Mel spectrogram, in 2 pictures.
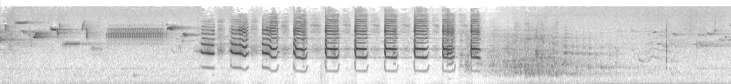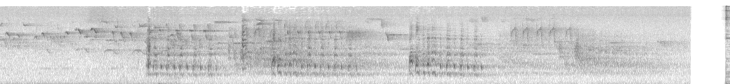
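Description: turkeys gobbling

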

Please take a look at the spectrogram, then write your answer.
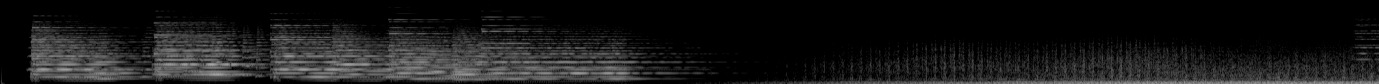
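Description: helicopter hovering

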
